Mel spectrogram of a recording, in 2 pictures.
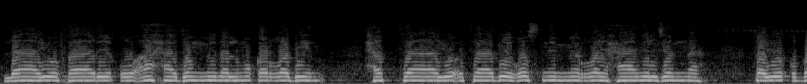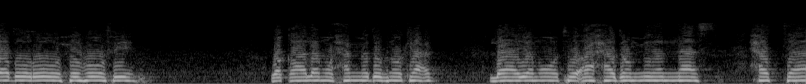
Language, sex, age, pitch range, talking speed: Arabic, male, 30-49, 175-185 Hz, 90 wpm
